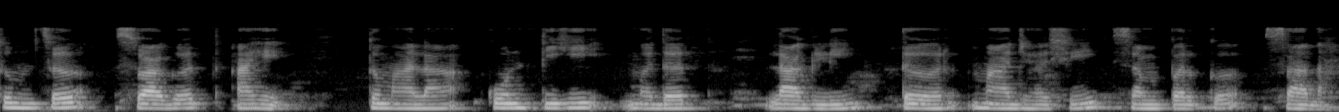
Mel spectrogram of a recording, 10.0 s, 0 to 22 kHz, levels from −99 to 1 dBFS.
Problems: none marked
